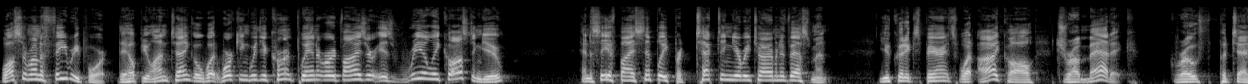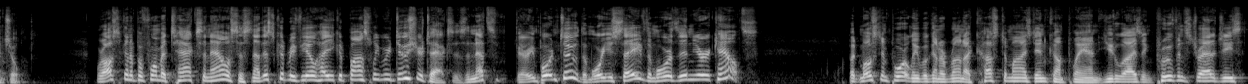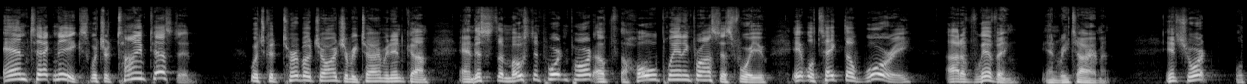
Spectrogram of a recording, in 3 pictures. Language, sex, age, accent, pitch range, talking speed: English, male, 50-69, American, 130-210 Hz, 205 wpm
